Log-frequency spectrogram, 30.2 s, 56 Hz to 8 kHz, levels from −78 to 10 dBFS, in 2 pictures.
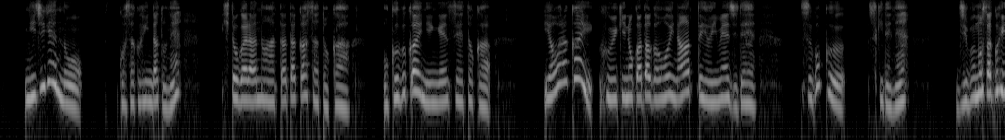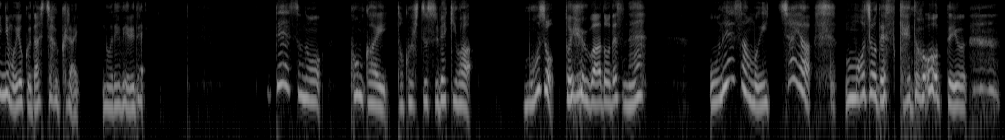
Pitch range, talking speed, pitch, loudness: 200-270 Hz, 240 characters per minute, 230 Hz, -33 LUFS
